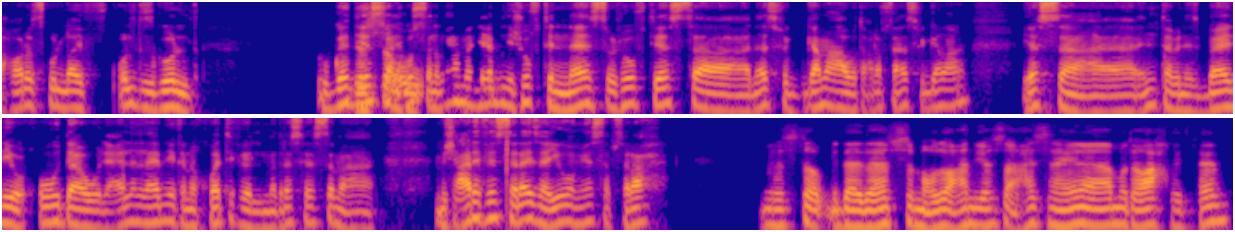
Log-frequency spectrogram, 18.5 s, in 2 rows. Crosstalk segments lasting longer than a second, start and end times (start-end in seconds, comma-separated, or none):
none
